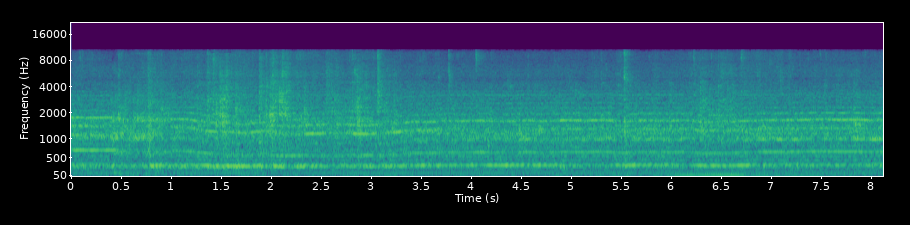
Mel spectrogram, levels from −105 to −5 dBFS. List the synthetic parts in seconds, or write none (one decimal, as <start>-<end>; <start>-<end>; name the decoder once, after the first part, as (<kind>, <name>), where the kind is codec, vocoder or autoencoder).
0.4-1.0 (codec, HILCodec)

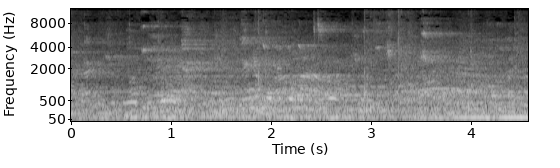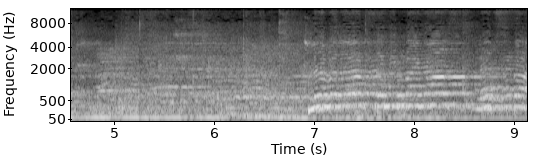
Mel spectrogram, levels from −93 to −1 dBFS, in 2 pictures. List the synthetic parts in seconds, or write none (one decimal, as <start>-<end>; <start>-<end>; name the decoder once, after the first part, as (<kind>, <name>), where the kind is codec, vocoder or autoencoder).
none

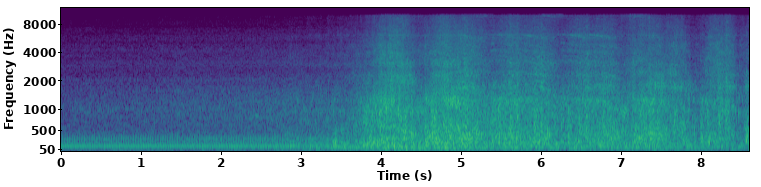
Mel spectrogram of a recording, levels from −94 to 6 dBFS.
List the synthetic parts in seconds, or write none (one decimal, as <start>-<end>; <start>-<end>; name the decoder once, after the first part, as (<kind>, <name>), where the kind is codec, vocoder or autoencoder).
2.9-5.0 (codec, HILCodec); 7.0-8.6

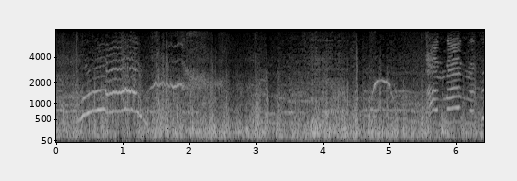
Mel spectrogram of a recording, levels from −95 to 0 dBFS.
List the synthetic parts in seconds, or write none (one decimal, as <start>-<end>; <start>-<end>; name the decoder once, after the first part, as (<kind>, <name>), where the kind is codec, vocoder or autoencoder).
3.8-4.4 (codec, HILCodec)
